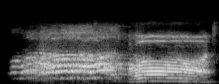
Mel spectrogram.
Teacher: दंतष्ट म्हणजे दात आणि ओठ यांना स्पर्श होणारा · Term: दंत्योष्ट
